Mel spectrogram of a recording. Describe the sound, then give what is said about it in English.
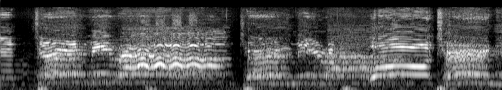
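A loud, sustained roar of a crowd cheering and yelling as a march kicks off in Anchorage, many voices overlapping with rising, wavering shouts on top, while low thuds recur roughly every second beneath the noise. “Back in Anchorage, the chorus of voices kicking off the march grew louder.”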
